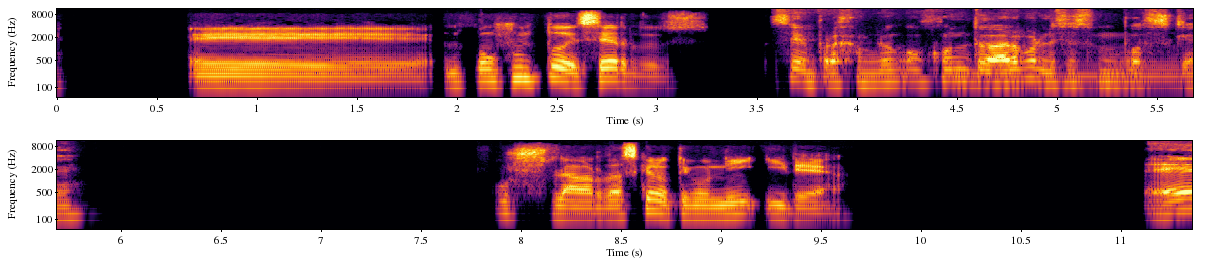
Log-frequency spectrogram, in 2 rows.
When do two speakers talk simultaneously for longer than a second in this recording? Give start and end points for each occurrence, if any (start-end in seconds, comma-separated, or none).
4.4-5.6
